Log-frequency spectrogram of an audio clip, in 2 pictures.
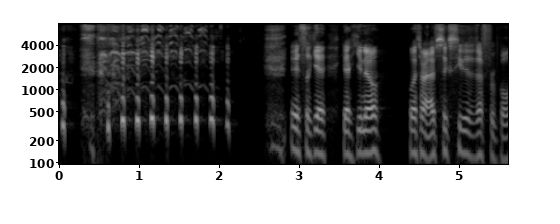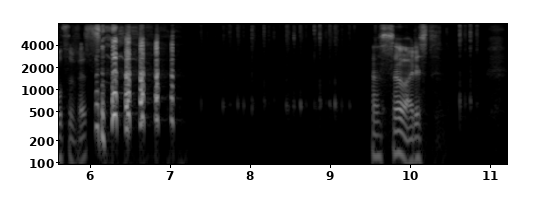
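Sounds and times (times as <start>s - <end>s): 
laughter: 0.0s - 2.2s, 6.1s - 7.1s
speech: 2.9s - 6.6s, 9.5s - 10.4s
typing on a computer keyboard: 7.3s - 9.4s, 10.5s - 11.0s.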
